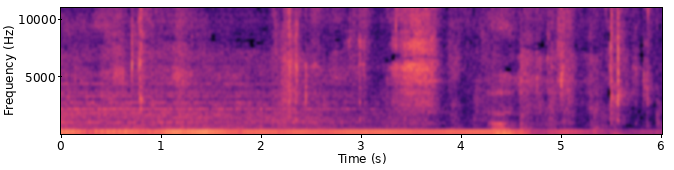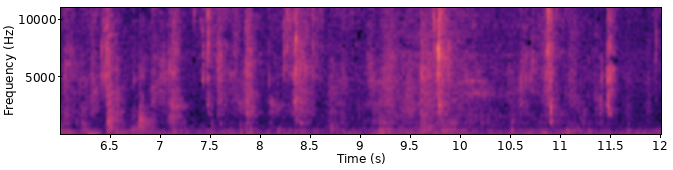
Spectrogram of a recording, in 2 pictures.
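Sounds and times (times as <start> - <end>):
chewing and mouth smacks: 4.9 - 12.0.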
